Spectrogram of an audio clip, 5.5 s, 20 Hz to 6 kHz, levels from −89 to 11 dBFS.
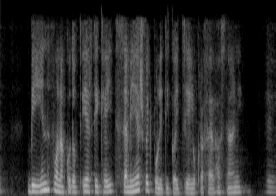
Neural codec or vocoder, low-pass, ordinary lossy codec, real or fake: codec, 16 kHz, about 1 kbps, DyCAST, with the encoder's durations; 5.4 kHz; AAC, 32 kbps; fake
